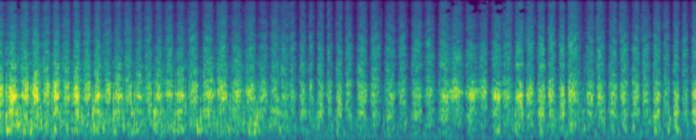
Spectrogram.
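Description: Plastic bristle brush head of a Woolite Insta Clean carpet stain-remover bottle scrubbing back and forth on shaggy carpet, working the cleaner into a stain. Rapid, even rasping strokes, about four or five a second.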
